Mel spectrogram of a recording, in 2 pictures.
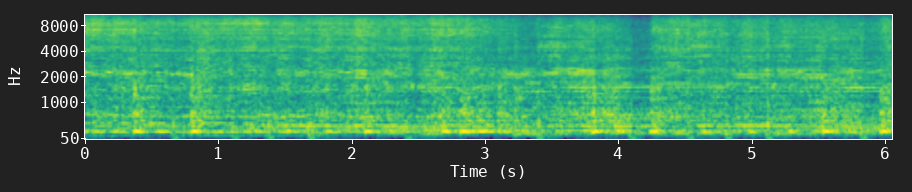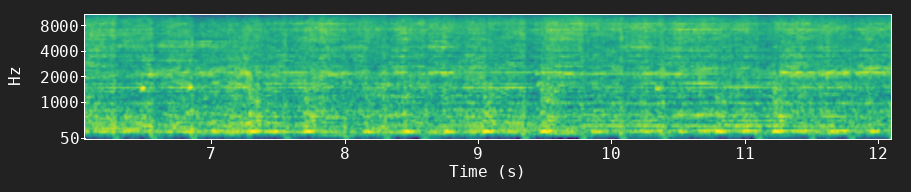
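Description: Live band playing: a strummed acoustic guitar over a Tama drum kit, with a steady kick-drum beat.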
